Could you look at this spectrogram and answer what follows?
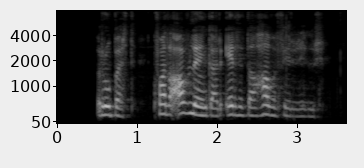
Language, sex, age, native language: Icelandic, male, 12, Icelandic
